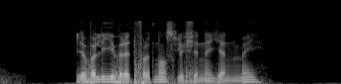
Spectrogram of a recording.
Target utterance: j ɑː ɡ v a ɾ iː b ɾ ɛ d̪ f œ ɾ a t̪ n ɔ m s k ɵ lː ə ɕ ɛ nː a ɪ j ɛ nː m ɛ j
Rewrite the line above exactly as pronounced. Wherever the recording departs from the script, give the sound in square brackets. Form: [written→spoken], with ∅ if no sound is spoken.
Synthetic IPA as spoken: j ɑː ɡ v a [ɾ→ɭ] iː [b→v] ɾ ɛ d̪ f œ ɾ a t̪ n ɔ [m→n] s k ɵ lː ə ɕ ɛ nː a ɪ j ɛ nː m ɛ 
